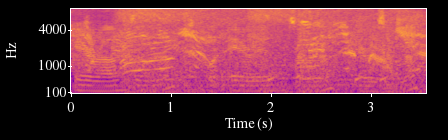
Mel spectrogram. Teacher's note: the stress is on the zone syllable, third syllable. Although this letter AR does say the air good vowel, so again I have a clear vowel there, air, Arizona.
